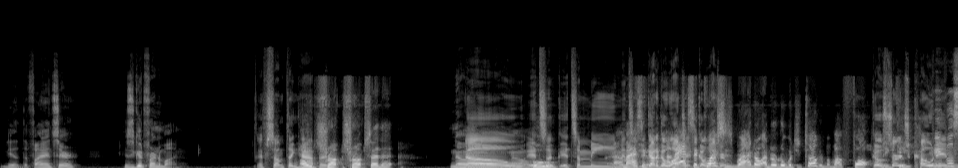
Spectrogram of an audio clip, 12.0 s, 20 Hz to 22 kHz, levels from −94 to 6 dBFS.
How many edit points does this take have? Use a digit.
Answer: 0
